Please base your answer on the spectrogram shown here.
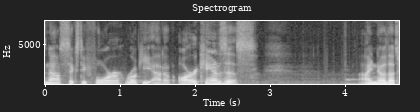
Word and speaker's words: Arkansas: He is now 64, rookie out of Arkansas. I know that's pronounced Arkansas.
